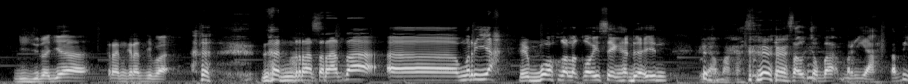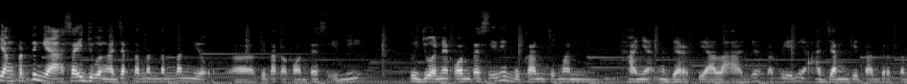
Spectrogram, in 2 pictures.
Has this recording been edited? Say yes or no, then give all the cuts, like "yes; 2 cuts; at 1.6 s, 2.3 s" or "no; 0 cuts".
no; 0 cuts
